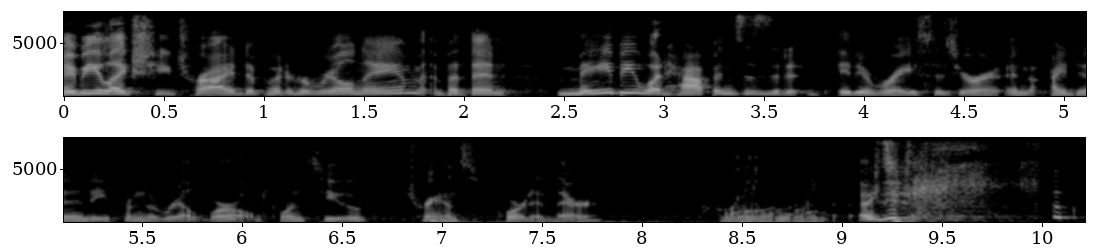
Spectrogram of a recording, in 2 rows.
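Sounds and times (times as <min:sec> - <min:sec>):
speech: 0:00.0 - 0:10.1
person gargling water: 0:08.3 - 0:09.2.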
